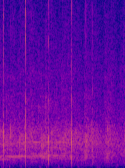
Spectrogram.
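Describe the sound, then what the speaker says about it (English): An audience at a talk claps briefly, a soft spread of applause with a few sharper single claps standing out, lasting under two seconds. "Clap it up, y'all."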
